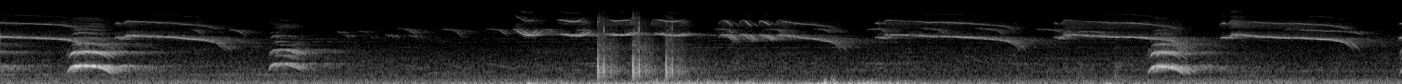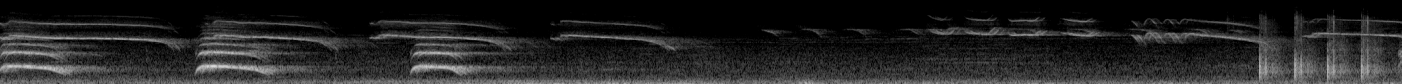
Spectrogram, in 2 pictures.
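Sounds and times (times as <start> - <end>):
birds whistling downward calls: 0.0 - 2.8, 3.4 - 21.0, 22.1 - 28.0
sharp cracks: 6.0 - 7.0, 26.5 - 28.0.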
